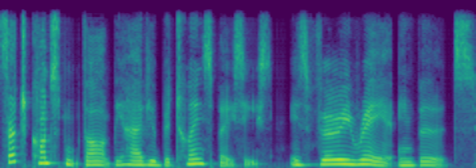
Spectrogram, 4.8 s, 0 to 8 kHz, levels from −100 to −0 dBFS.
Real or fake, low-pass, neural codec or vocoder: fake; 7.2 kHz; codec, 16 kHz, 2 kbps, X-Codec, HuBERT features, trained on balanced general audio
